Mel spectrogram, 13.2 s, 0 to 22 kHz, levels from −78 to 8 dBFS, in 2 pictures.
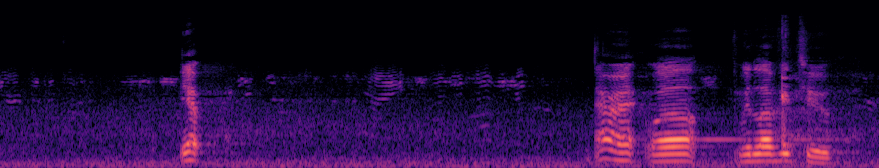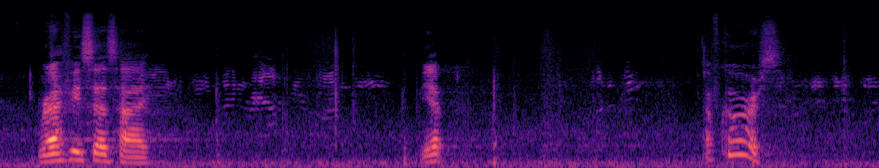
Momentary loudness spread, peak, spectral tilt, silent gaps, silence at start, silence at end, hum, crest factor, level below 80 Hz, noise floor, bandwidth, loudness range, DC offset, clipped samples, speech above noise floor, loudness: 27 LU; 0 dBFS; -5.5 dB/octave; none; 0.25 s; 0.25 s; none; 24 dB; -48 dBFS; -44 dBFS; 15.5 kHz; 15 LU; under 0.1%; under 0.1%; 25 dB; -20 LUFS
